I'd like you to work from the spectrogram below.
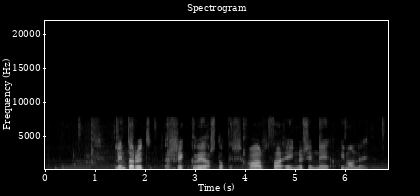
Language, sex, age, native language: Icelandic, male, 20-29, Icelandic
